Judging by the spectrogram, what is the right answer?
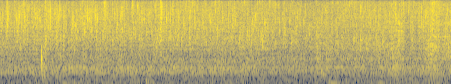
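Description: Food frying in a pan: a steady sizzle with a couple of small crackles.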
